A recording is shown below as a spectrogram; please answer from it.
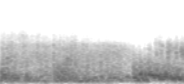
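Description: Heavy tank or anti-tank gun fire in a desert war film battle, a dense, loud booming rumble filling the short stretch with a continuous roar of blasts and no clear speech.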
